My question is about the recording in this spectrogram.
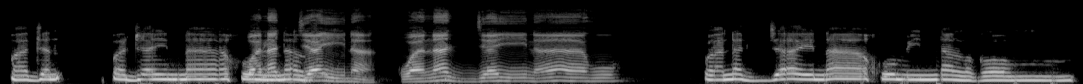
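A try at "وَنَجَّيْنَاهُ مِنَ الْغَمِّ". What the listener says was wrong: Mumtaz, ahsan.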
